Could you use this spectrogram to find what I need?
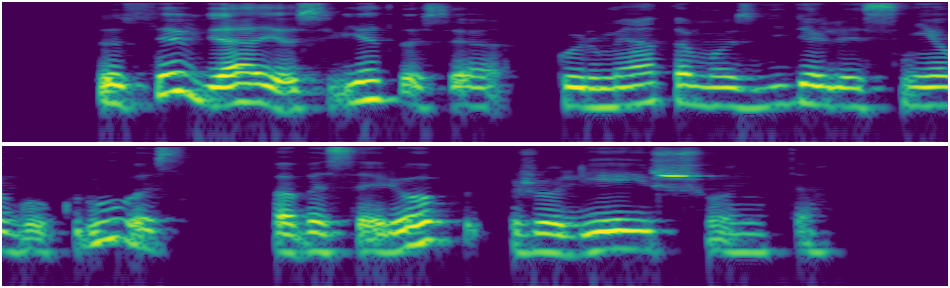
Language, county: Lithuanian, Telšiai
